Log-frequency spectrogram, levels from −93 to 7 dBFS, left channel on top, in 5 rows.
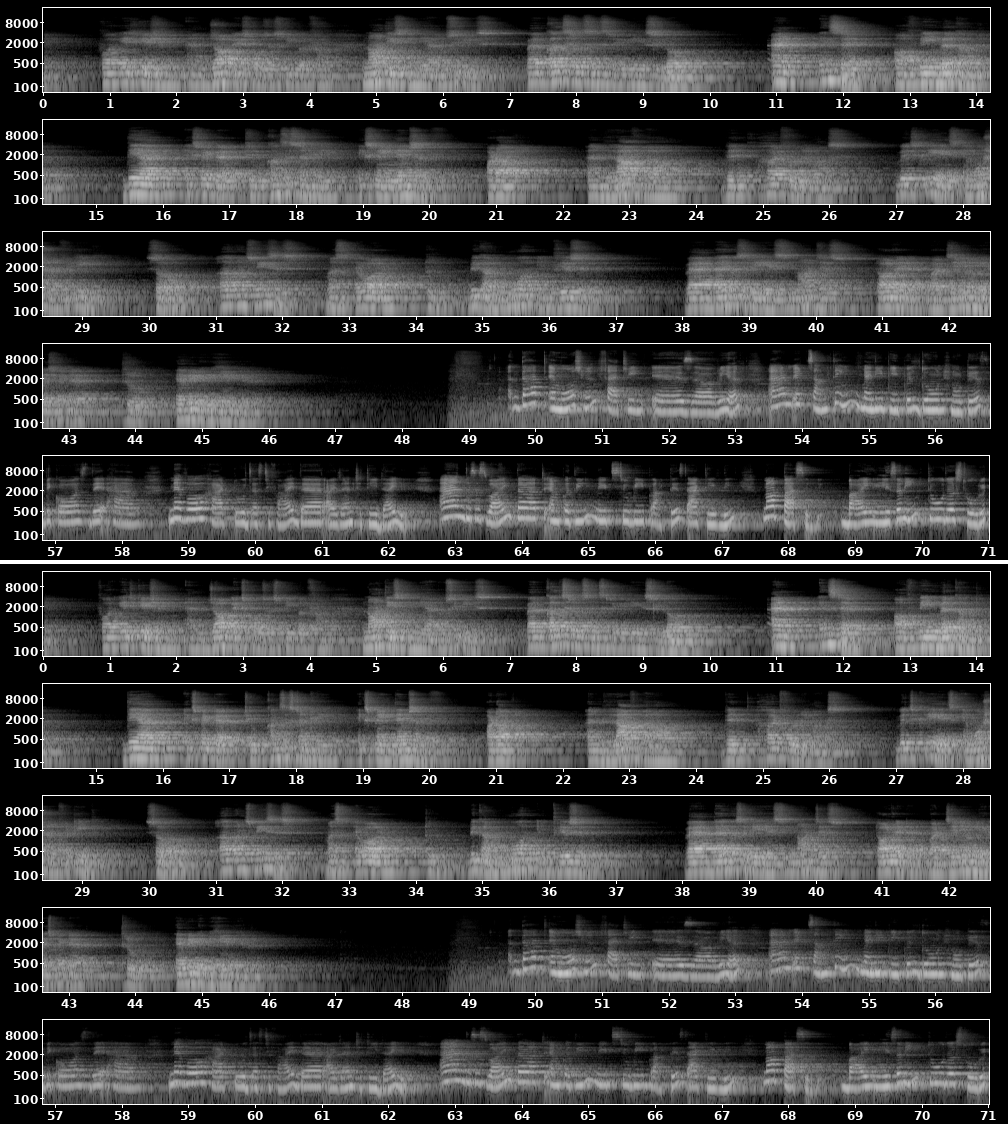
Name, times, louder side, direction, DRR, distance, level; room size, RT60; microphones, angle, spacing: voice 1, 0.8-6.6 7.2-9.6 10.9-11.2 11.6-12.3 12.8-14.1 15.4-16.0 16.3-18.5 18.9-20.2 20.9-21.3 22.3-23.8 24.4-26.2 27.0-29.2 30.0-30.5 31.0-32.1 32.6-33.7 34.1-34.5 34.8-36.7 38.0-40.4 40.9-43.3 43.8-44.1 44.6-45.8, right 1 dB, 60° right, -5 dB, 2.4 m, -29 dB
voice 2, 49.4-62.4 62.8-67.2 67.6-68.5 68.8-70.9, left 3 dB, 50° left, 11 dB, 0.4 m, -28 dB
12.5 x 9.4 x 4.0 m, 2.7 s
head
